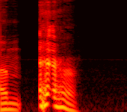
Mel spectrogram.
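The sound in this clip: Coughing after a drink went down the wrong way comes as two loud, rough coughing bursts, a short one and then a longer one, heard alone.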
